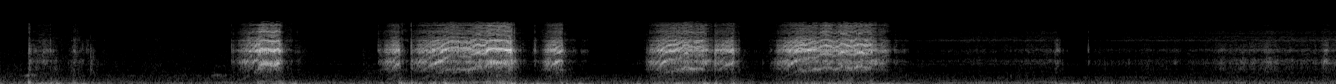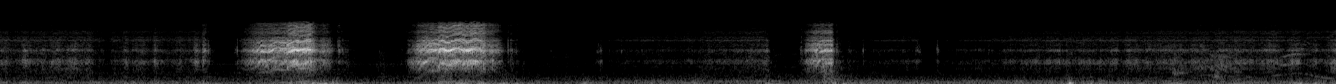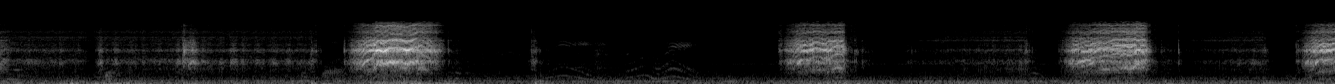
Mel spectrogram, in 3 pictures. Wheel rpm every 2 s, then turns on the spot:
0, 40, 130, 60, 90, 20, 30, 20, 80, 40, 20, 20, 10, 10, 10, 70, 0, 50, 40, 50.
12-16 24-26 38-40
